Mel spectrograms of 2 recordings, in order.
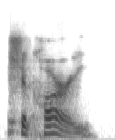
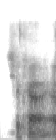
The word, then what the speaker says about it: Sha'Carri: Sha'Carri, correct me if I said it right. Did I say it right? – Miss Richardson. – I believe it's Sha'Carri. – Sha'Carri, okay.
